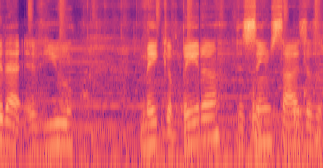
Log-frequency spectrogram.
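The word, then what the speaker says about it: betta: Look at that beta, y'all. I know it's beta, but I pronounce it beta.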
